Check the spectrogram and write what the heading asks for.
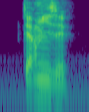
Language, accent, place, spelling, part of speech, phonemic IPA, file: French, France, Lyon, thermiser, verb, /tɛʁ.mi.ze/, LL-Q150 (fra)-thermiser.wav
- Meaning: to heat a food product at temperatures lower than those required for pasteurization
